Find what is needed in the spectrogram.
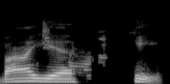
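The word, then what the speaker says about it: ויהי: Well, it turns into vayehi. Yeah. So we lose that final vowel.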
